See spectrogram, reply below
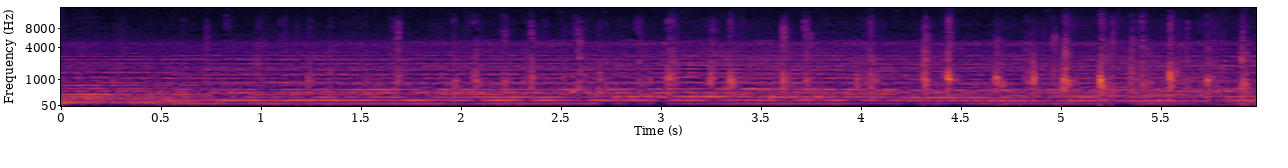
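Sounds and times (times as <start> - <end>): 
ridden horse's hooves clopping at walking pace in Haute-Provence: 0.1 - 5.9.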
